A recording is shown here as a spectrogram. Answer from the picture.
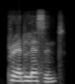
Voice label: "preadolescent", Indian; Dictionary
